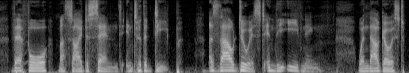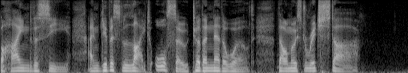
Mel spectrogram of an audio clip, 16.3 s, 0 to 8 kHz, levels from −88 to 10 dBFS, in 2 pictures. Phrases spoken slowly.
Yes: slow, 115 wpm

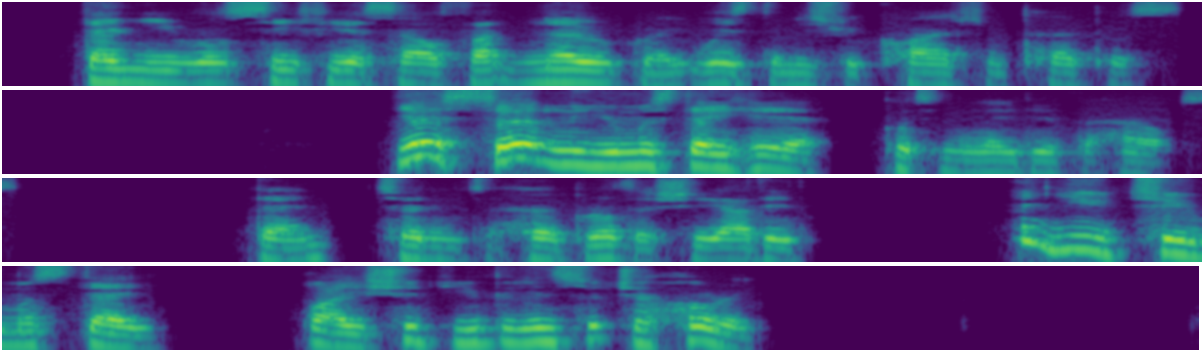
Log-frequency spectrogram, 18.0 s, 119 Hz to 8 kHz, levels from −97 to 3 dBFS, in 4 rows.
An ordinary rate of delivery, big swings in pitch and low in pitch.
No: average, 160 wpm; wide, 7.8 semitones; medium, 170 Hz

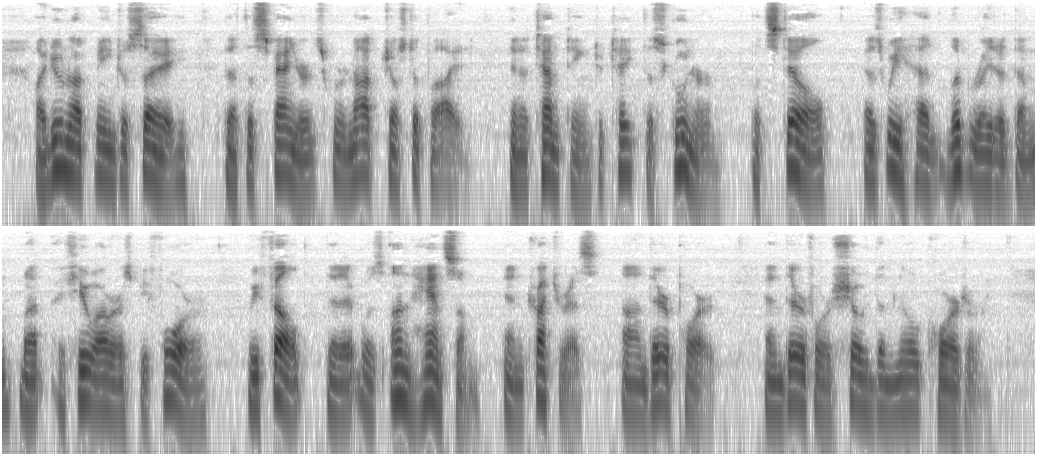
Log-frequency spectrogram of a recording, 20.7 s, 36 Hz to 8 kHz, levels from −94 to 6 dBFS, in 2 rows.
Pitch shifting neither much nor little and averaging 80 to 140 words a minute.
Yes: average, 4.1 semitones; slow, 135 wpm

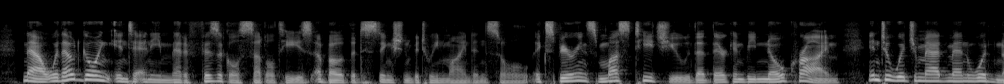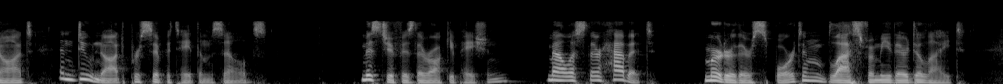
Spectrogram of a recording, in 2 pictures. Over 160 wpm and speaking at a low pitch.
No: average, 145 wpm; low, 105 Hz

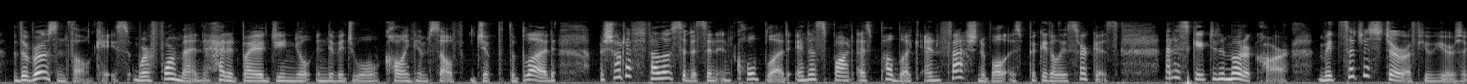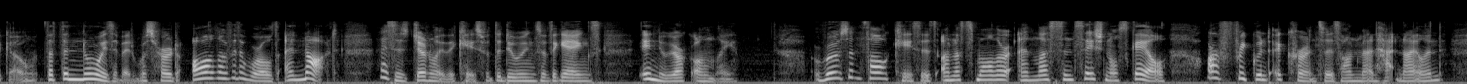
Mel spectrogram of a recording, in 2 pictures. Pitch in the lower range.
No: high, 190 Hz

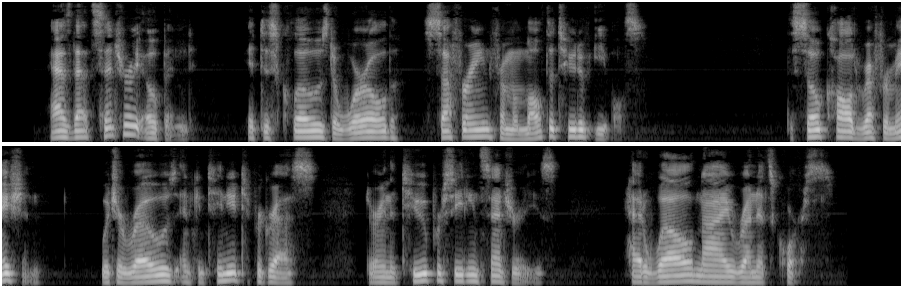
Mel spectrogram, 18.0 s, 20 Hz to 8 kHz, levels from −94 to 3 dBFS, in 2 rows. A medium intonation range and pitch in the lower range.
Yes: average, 3.4 semitones; low, 125 Hz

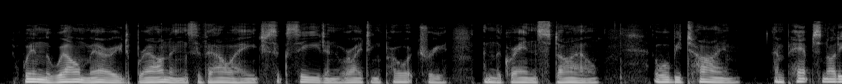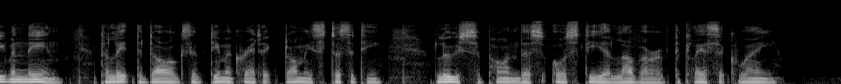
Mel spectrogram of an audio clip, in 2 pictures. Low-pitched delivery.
Yes: very low, 95 Hz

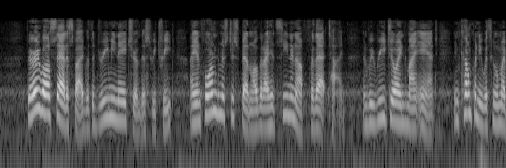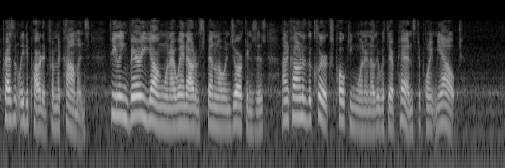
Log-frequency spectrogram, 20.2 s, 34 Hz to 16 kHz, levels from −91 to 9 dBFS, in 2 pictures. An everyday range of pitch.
No: wide, 5.9 semitones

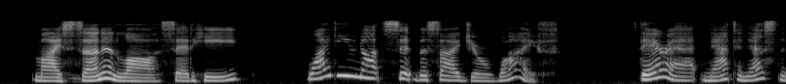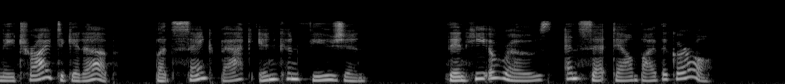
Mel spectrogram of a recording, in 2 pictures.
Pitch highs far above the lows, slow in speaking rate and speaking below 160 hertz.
No: wide, 6.4 semitones; slow, 130 wpm; high, 195 Hz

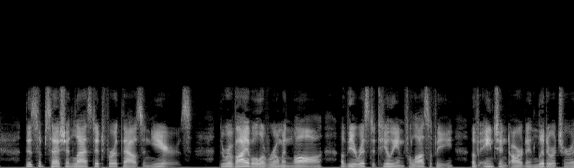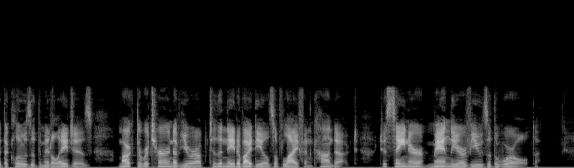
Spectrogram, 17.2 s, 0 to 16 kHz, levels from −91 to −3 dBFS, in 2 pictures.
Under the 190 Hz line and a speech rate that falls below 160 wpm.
No: low, 135 Hz; average, 165 wpm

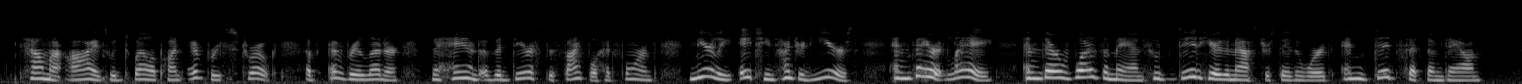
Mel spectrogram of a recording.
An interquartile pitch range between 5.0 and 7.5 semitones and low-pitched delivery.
No: average, 5.3 semitones; high, 235 Hz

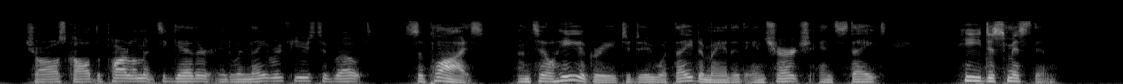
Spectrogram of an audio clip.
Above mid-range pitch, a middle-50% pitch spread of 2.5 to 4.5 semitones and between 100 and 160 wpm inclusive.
No: low, 130 Hz; average, 4.2 semitones; average, 150 wpm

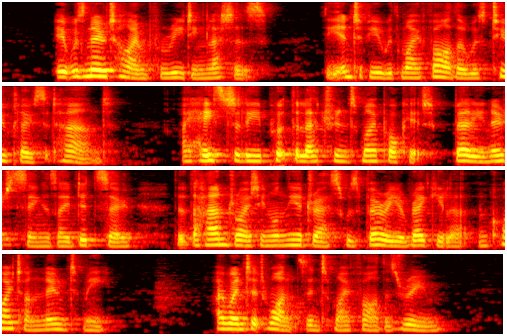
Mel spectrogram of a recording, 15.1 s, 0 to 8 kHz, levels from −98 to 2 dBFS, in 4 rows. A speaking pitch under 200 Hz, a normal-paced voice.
No: high, 190 Hz; fast, 210 wpm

